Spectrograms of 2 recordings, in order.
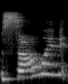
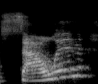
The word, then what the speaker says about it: Samhain: of year so um so Solon is and that is the current correct pronunciation um I I don't know if it's because I'm in the South I'm in Texas um I I always catch myself saying sowin um and so if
